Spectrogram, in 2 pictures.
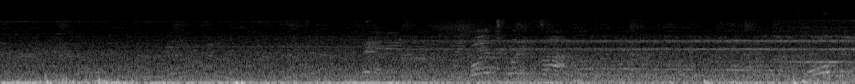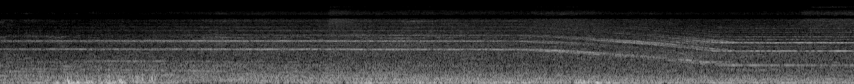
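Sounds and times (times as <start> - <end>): wheels rumbling on rail: 0.0 - 17.0.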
